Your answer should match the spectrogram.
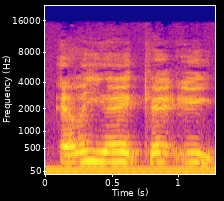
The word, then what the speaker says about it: Leake: Well, here's an old blues number that come down from Leake County. How do you pronounce that?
